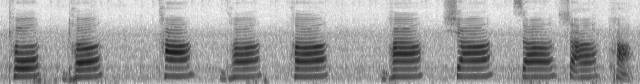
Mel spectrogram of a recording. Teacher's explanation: इनके अंत में हा की ध्वनि आती है। ये वर्ग के दूसरा और चौथा वर्ण जो होता है वो महाप्राण व्यंजन कहलाता है।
